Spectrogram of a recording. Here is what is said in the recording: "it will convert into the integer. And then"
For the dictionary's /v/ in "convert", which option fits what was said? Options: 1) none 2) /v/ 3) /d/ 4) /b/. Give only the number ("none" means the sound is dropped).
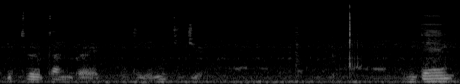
4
